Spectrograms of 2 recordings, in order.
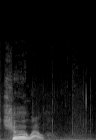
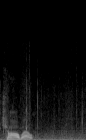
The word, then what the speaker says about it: Cherwell: it's proper name is cherwell but as you come north in the country the people pronounce it more like charwell and um that's why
